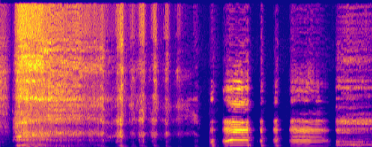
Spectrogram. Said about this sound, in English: There's so many wonderful breathing techniques. Share yours in the comments. Lion's breath.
